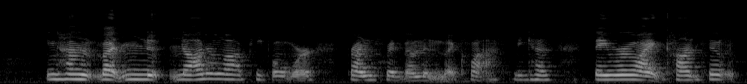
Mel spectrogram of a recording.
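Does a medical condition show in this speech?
Yes: brain injury.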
